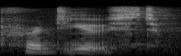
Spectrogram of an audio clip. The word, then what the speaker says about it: produced: And if we have an S sound before the ED changes into a T. So that's why we've got this. We've got produced.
